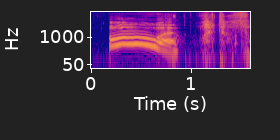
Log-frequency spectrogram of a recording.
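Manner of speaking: tearing up, pitch rising. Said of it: "I'm crying".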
